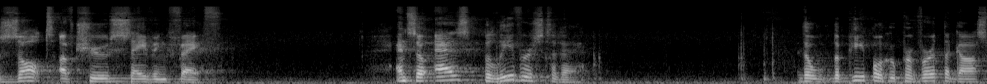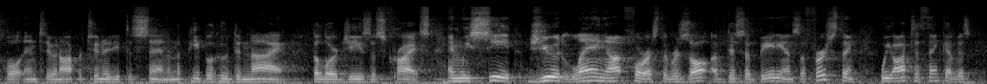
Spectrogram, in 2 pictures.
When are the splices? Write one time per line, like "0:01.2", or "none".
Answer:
0:08.0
